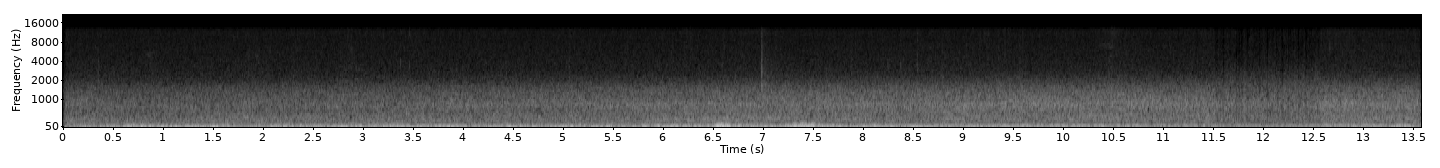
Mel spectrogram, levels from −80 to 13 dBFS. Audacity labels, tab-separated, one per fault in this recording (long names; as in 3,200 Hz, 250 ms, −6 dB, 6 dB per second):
11.510000	12.580000	clipping −29 dBFS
